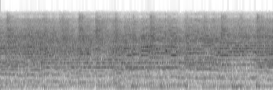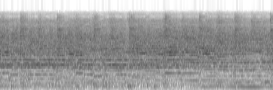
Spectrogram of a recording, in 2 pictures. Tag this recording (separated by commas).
Guitar, Musical instrument, Strum, Plucked string instrument, Electric guitar, playing electric guitar, Music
